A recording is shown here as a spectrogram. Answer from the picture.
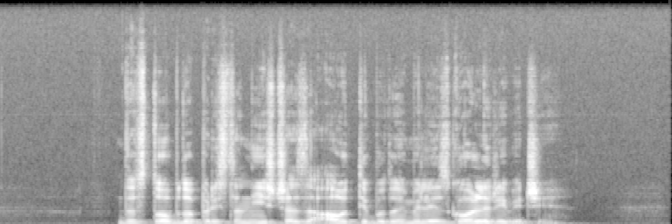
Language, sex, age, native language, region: Slovenian, male, 12-17, Slovenian, Drava region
